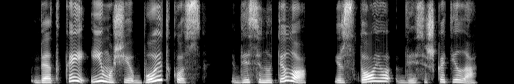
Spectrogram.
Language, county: Lithuanian, Kaunas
